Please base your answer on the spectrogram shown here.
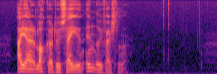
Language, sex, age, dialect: Faroese, male, 61+, Vágar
